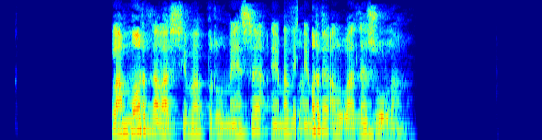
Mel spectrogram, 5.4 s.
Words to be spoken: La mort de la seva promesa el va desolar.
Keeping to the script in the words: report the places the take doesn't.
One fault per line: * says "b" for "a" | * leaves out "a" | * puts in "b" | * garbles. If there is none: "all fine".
* garbles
